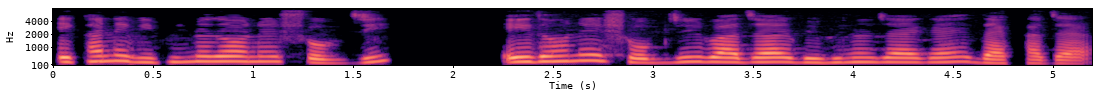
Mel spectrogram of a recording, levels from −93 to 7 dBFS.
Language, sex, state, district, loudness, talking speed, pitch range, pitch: Bengali, female, West Bengal, Kolkata, -19 LUFS, 140 wpm, 205-255 Hz, 230 Hz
